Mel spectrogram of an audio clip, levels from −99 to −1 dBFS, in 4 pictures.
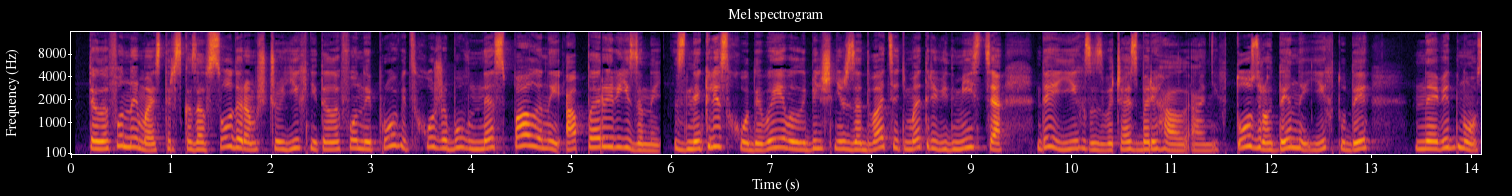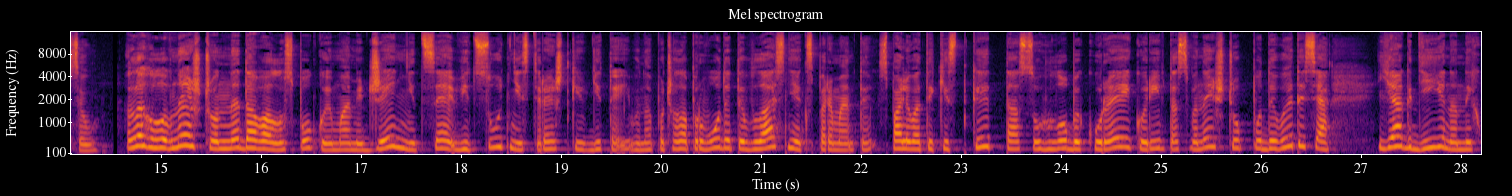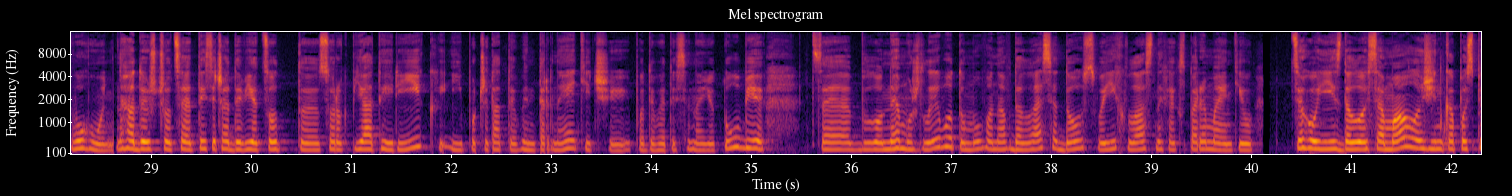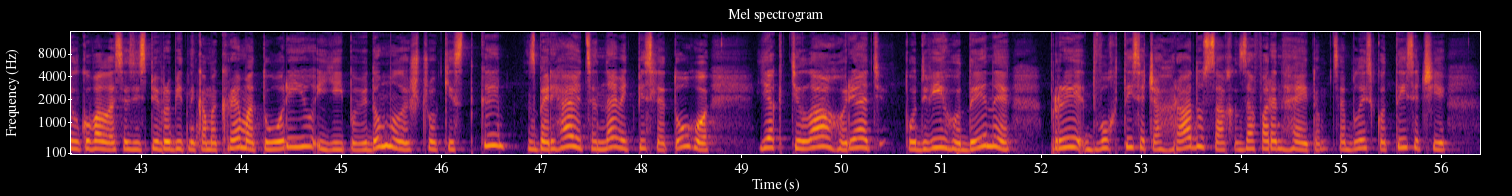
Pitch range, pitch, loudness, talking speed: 205-245 Hz, 220 Hz, -28 LUFS, 130 wpm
